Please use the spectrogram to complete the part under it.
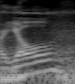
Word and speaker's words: Joel: Now, for the Canadiens, we have Thomas Tatar, Nick Suzuki, and Brendan Gallagher, Jonathan Drouin, Jesperi Kotkaniemi, and Joel Armia, or Yol, as how I've heard people say his name, Paul Byron, Philip Deneau, and Arturi Lekkonen, Dale Weiss, Max Domi, and Alex Belzile, as rounding out your forwards.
